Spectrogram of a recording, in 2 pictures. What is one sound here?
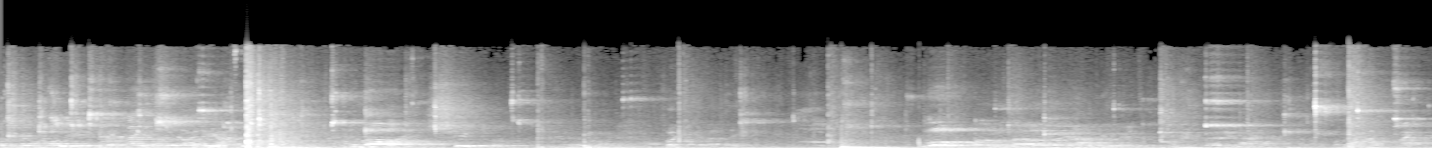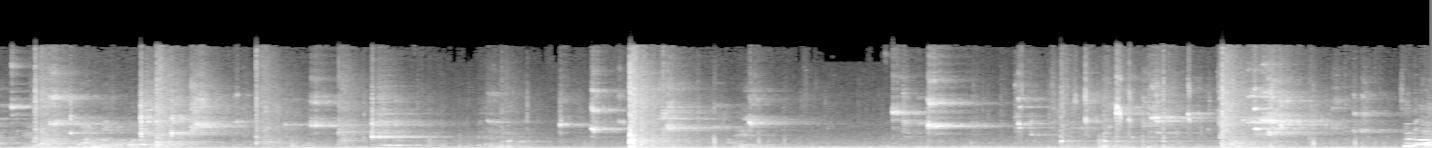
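Shuttlecocks are struck with sharp racket smacks in a large echoing hall.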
